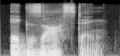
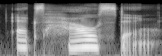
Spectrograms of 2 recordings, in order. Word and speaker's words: exhausting: Second, exhausting. This one's tricky. Exhausting. The H is silent and the stress is on the second syllable. Exhausting, not exhausting.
